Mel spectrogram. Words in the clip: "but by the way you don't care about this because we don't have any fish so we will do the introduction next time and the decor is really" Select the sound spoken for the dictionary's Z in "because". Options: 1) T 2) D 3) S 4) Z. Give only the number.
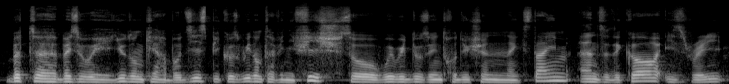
4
